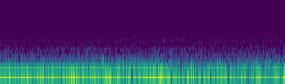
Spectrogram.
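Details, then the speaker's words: Petrol engine running after a Sea Foam valve cleaner treatment: low, even rumble with no misses, ticks or knocks. Normal smooth running. "yo beautiful beautiful engine bro"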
